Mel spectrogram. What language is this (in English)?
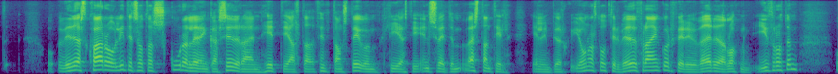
Icelandic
